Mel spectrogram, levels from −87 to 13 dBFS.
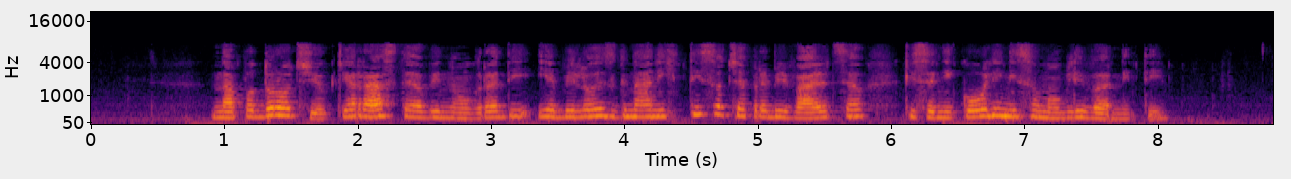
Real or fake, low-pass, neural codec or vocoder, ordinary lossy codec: real; 10.8 kHz; none; AAC, 24 kbps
